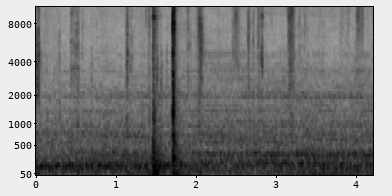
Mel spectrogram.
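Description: Motorhome exterior basement compartment door being unlatched and swung open: two sharp latch clicks about a second and a half in, over a steady low hum.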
